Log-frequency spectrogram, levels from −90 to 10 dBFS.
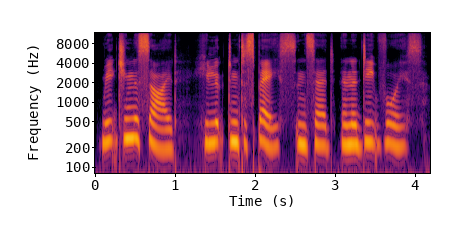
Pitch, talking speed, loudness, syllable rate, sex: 230 Hz, 185 wpm, -16 LUFS, 4.8 syllables/s, female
